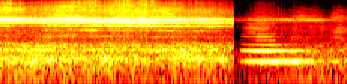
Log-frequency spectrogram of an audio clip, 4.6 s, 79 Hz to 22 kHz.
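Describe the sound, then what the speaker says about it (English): A TransPennine Express class 802 train to Edinburgh passes with loud rolling rail noise and a high squealing whine, then cuts to a long, close horn blast. "now we have a TPE 802 with a service to Edinburgh, 802-209"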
